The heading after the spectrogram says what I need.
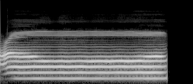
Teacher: اس نون ساکن پر آواز کو اپنی ناک میں چھپا کر غنہ کرنا ہے، آواز آپ کی ناک میں چھپنی چاہیے۔ عن، ایسے نون کی آواز پراپرلی آپ نے پروناؤنس نہیں کرنی، پراپرلی ادا نہیں کرنی، بلکہ اخفا کرنا ہے یعنی کہ چھپا ہوا غنہ کرنا ہے۔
